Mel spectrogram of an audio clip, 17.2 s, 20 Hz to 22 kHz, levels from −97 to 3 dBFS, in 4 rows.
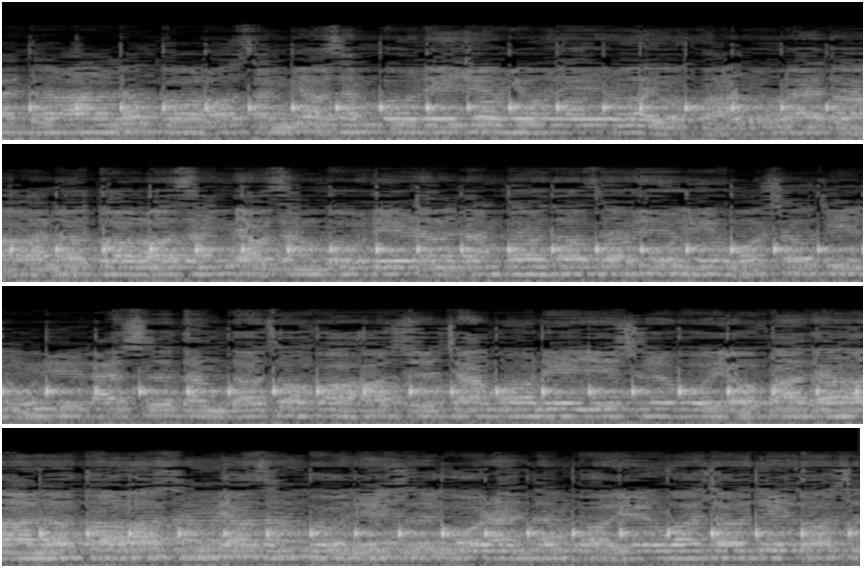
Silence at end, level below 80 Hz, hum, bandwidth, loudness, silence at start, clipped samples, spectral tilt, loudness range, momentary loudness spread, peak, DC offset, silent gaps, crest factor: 0 s; -48 dBFS; none; 12 kHz; -25 LUFS; 0 s; under 0.1%; -5 dB/octave; 2 LU; 3 LU; -6 dBFS; under 0.1%; none; 18 dB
